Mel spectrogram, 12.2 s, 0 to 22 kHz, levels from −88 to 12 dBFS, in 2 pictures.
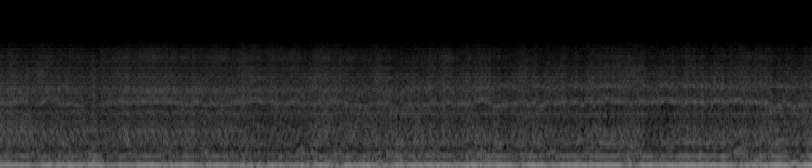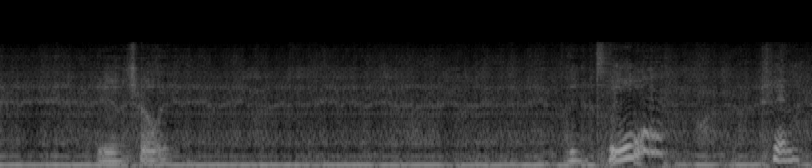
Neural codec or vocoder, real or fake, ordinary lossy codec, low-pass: codec, 16 kHz, 1 kbps, FunCodec, trained on LibriTTS, 50 frames a second; fake; none; none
